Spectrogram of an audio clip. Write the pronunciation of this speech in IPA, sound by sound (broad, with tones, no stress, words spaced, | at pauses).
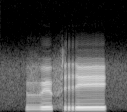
vø˧fre˧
